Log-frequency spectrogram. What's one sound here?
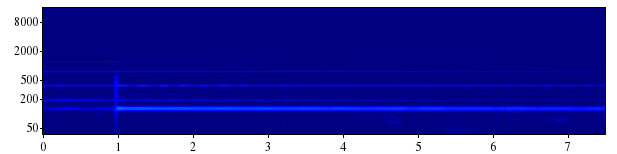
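A second struck singing bowl rings out, deeper and warmer.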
